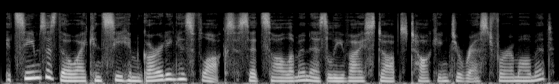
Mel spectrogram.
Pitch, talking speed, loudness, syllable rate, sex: 180 Hz, 235 wpm, -16 LUFS, 5.3 syllables/s, female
